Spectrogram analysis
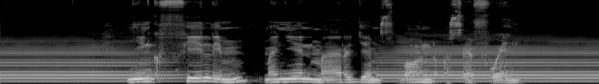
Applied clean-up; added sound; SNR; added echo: none; Wind instrument, woodwind instrument; 6 dB; none.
